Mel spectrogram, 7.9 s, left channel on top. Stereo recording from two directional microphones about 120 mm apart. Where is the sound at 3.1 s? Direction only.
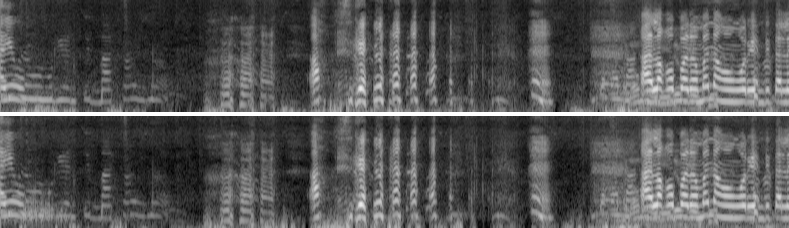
15° left (ahead or behind).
